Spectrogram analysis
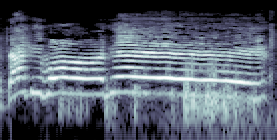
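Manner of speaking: excited cheer. Real, not acted. Announcing winner of challenge.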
